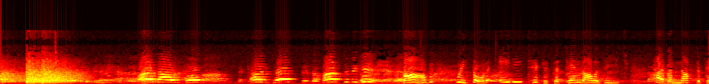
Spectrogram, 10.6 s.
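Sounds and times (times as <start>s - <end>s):
gunshot fired into the air by a sheriff at a shooting contest: 0.0s - 1.4s
laughter: 1.3s - 2.7s, 5.3s - 10.6s
speech: 2.1s - 10.6s.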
